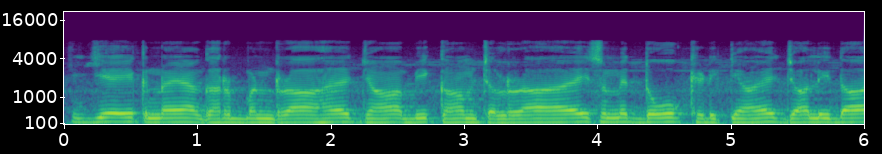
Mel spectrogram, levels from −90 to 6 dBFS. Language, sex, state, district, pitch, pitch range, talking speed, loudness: Hindi, male, Haryana, Rohtak, 135 Hz, 130-140 Hz, 180 wpm, -13 LUFS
